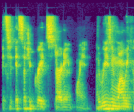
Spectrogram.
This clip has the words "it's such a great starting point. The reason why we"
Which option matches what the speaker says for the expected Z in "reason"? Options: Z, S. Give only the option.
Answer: Z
